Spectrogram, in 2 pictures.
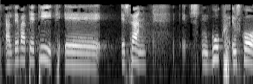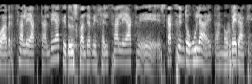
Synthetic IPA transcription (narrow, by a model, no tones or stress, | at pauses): ald̪e̞β̞at̪e̞t̪ik | e̞san | ɡuke̞wsko̞aβ̞e̞ɾt͡sale̞akt̪ald̪e̞ake̞ðo̞e̞wsko̞ald̪e̞ɾð̞ixelt͡sale̞akḛskat͡se̞nd̪uɣ̞ulae̞t̪ano̞ɾβe̞ɾak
